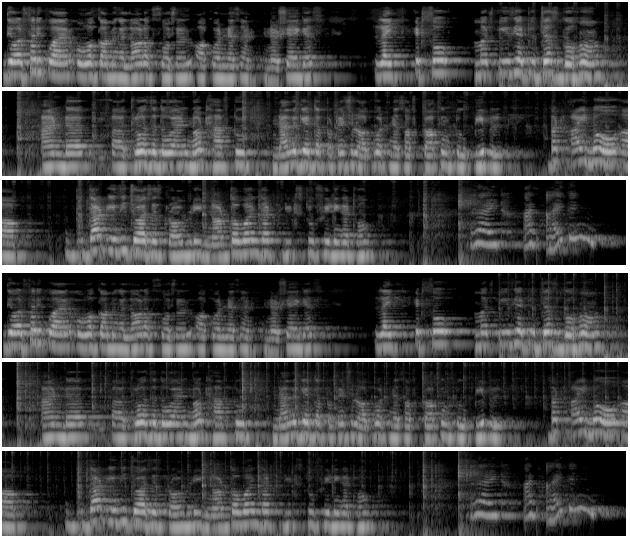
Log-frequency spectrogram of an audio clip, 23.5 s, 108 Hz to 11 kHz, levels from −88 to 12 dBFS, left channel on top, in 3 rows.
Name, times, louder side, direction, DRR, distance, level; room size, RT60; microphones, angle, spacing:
voice 1, 0.0-3.9 4.7-7.5 8.3-10.9 11.2-14.1 14.6-15.9 16.4-20.3, left 2 dB, 60° left, 1.3 m, -30 dB
sound 1, 6.2-21.7, right 2 dB, 50° right, 8.0 m, -48 dB
voice 2, 21.1-23.0, left 1 dB, 25° left, 1.6 m, -39 dB
29.0 x 28.0 x 6.4 m
head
